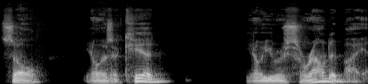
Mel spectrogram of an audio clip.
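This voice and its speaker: A man's very deep, low voice with a dark, mellow tone and a Chicago accent. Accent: Chicago-area American. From US Midwest, Oak Park near Chicago, Illinois. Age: 80s+. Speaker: army veteran. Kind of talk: interview, life story. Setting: podcast interview. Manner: halting, frequent repetitions.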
